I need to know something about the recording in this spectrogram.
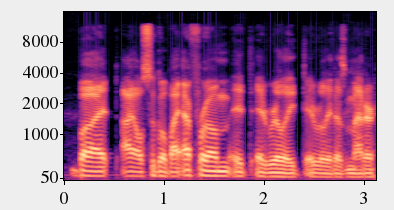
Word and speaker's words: Ephraim: Yeah, so it's Ephraim or Ephraim or Ephraim. There's so many different weird pronunciations of my first name. Every country I go to says it's supposed to be said a different way.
